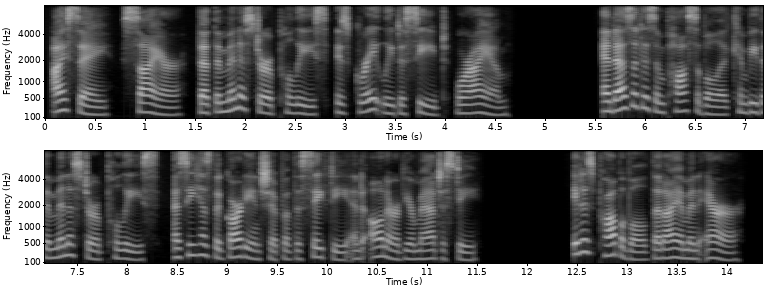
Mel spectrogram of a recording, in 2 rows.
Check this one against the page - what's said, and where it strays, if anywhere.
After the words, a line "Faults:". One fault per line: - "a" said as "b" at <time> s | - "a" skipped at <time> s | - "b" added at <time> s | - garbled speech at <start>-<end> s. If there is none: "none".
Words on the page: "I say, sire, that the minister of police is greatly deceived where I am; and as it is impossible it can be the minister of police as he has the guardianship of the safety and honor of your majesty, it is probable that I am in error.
"I say, sire, that the minister of police is greatly deceived where I am; and as it is impossible it can be the minister of police as he has the guardianship of the safety and honor of your majesty, it is probable that I am in error.
Faults:
none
